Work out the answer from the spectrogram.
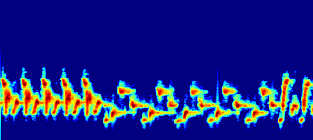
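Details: A European goldfinch delivers a dense, jumbled twittering song: quick high chirps at first, then liquid slurred notes that dip and rise irregularly, sung continuously.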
